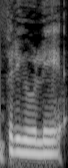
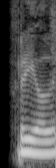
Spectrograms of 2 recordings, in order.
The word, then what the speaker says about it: Friuli: my husband in New York, but he's from Friuli, and then the Can you pandemic. say it again? Friuli.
